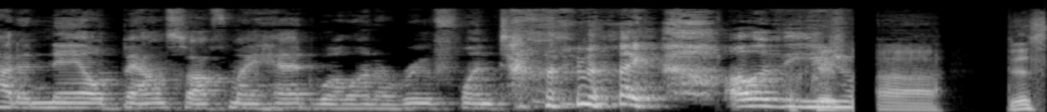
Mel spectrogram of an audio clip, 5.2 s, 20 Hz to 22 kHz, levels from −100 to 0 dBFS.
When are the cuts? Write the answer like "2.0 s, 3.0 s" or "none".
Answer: 4.3 s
